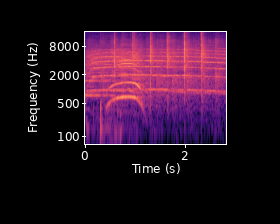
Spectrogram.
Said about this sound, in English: So let's give them a round of applause, show them that we're excited for them.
